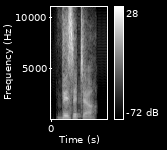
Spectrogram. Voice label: "visitor", Indian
